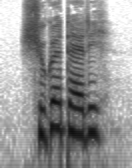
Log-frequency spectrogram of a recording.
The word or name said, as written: sugardaddy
